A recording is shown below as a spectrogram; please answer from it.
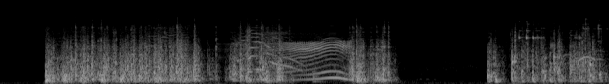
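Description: Cartoon sound effects of a sudden attack: a loud, noisy clatter for about a second and a half, then a wavering pitched wail that dips and rises, and another loud burst of clatter near the end.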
